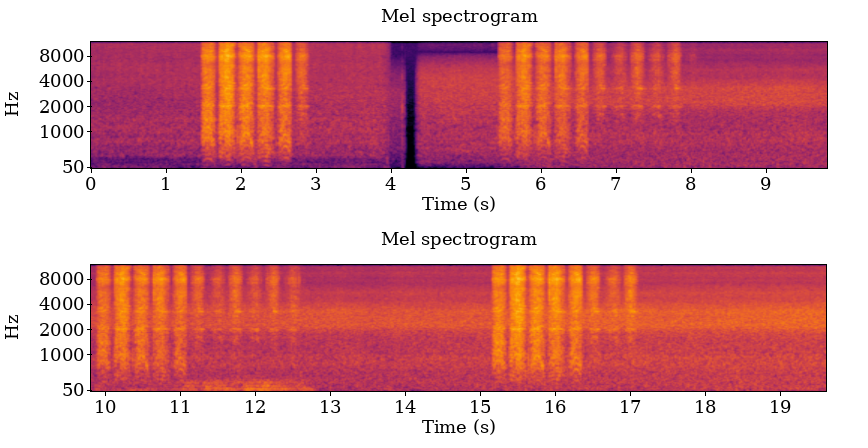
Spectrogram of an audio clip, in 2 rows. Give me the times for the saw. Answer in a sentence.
You can hear the saw from 1.4 to 2.9 s, from 5.4 to 8.1 s, from 9.8 to 12.7 s and from 15.2 to 17.1 s.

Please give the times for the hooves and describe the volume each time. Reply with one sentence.
You can't hear the hooves here.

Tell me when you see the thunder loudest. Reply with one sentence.
The loudest moment of the thunder is at 12 seconds.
